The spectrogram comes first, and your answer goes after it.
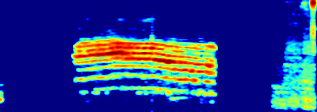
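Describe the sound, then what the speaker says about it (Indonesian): A cat meows in one long drawn-out, wavering call lasting over a second, clear and close against silence, followed by a brief rustle. "Ada kucing"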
